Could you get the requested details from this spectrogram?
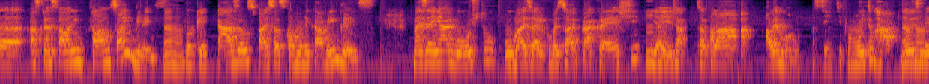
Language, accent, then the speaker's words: Portuguese; Paraíba, Brazil; moved away; Aí eu sou da Paraíba, já chegava aquele negócio nordeste, né?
